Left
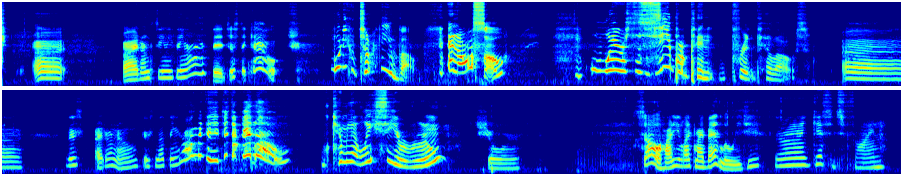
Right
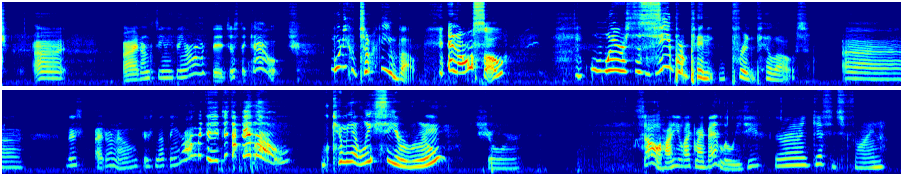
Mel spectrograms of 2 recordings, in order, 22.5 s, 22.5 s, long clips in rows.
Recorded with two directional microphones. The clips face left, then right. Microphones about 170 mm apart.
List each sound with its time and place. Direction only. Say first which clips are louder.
0.4 s speech: left 5 dB; 25° left (ahead or behind)
0.8 s a sound: right 2 dB; centre (ahead or behind)
1.5 s speech: left 5 dB; 25° left (ahead or behind)
4.1 s a woman's voice: right 2 dB; 5° right (ahead or behind)
5.5 s a woman's voice: right 3 dB; 30° right (ahead or behind); by 10.1 s 5° right (ahead or behind)
10.4 s speech: left 5 dB; 30° left (ahead or behind)
15.2 s a woman's voice: right 4 dB; 10° right (ahead or behind)
17.2 s speech: left 6 dB; 25° left (ahead or behind)
19.1 s speech: left 2 dB; 35° left (ahead or behind)
20.8 s speech: right 2 dB; centre (ahead or behind)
